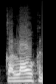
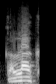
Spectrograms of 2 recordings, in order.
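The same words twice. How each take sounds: First: क्लॉक as "ka-lauk"; wrong pronunciation. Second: क्लॉक as "ka-lak"; correct pronunciation. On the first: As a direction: lengthen the second vowel of क्लॉक to "au". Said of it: "एक क्लॉक नहीं है". (क्लॉक को "कलौक" जैसा बोलें) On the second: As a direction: keep the second vowel of क्लॉक a short "a". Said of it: "एक क्लॉक है". (क्लॉक को "कलक" जैसा बोलें) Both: Shown as a demonstration.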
